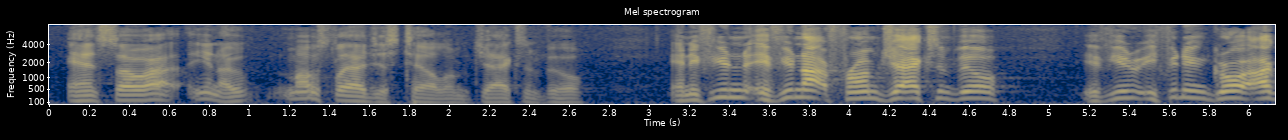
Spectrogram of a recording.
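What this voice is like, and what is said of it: Southern American accent. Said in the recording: “people want to know about my accent everywhere I go. Where are you from? Man, you sound so Southern. ... where you get that country”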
